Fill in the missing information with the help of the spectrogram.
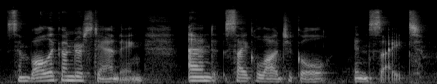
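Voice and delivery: usual speaking voice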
